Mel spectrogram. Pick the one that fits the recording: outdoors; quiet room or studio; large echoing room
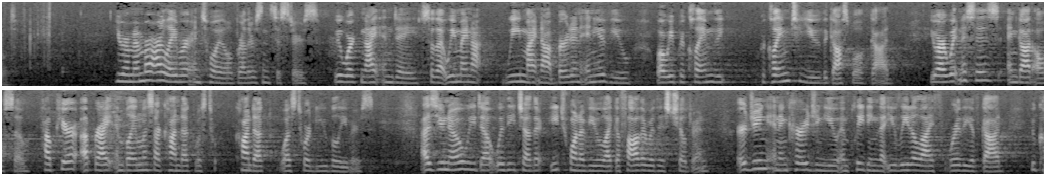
large echoing room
